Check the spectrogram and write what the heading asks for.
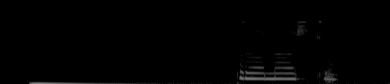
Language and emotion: Russian, sad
